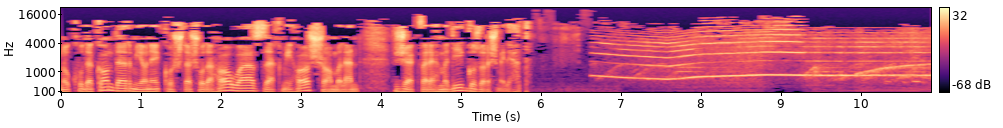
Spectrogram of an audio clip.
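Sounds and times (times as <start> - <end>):
speech: 0.0 - 6.0
ambulance siren wailing: 6.6 - 10.8.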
